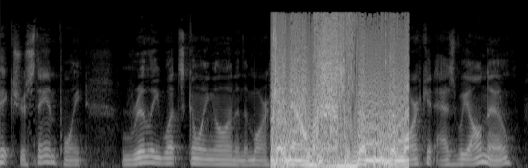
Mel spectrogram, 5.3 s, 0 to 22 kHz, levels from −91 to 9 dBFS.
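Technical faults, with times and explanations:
2.71 to 4.09 s, float read as integer: after "going on in the", the speech turns near-square, loud and harsh, with noise as loud as speech. Likely cause: 32-bit float samples read as 32-bit integers.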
